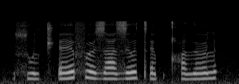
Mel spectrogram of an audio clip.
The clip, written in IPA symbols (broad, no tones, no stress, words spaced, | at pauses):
sʷœlt͡ʃʼɛ fœzazə tʼɛpqʰəðœl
